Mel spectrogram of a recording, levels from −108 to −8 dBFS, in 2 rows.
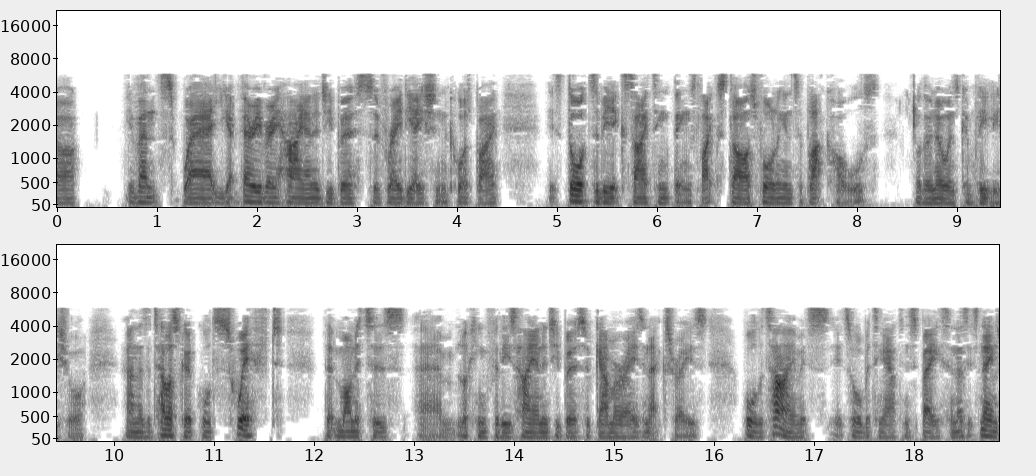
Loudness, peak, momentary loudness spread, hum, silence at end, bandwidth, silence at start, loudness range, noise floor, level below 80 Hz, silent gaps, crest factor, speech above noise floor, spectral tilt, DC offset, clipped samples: -35 LUFS; -12 dBFS; 13 LU; none; 0 s; 6.2 kHz; 0 s; 4 LU; -74 dBFS; -56 dBFS; none; 24 dB; 39 dB; -5 dB/octave; under 0.1%; under 0.1%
